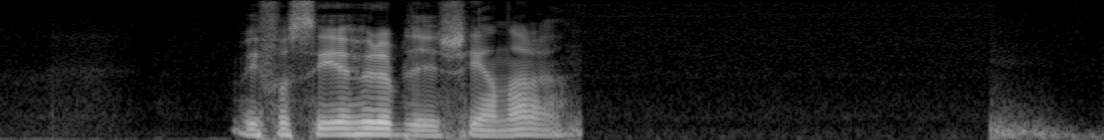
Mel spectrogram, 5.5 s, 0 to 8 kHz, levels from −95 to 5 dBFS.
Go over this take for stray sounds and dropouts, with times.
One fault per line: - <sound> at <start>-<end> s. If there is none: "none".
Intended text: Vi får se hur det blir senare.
none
